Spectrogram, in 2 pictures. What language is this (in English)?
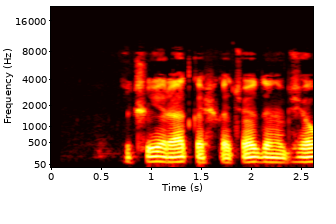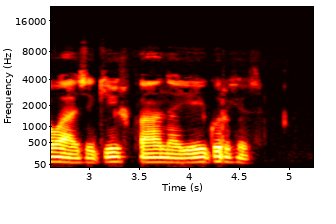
Abkhazian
